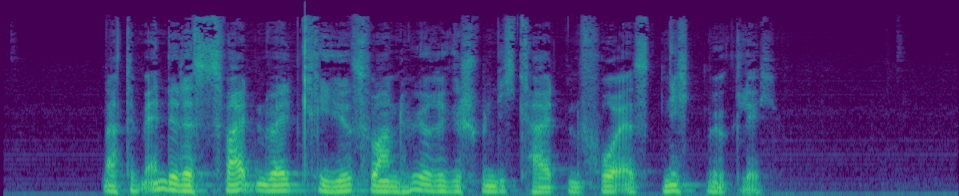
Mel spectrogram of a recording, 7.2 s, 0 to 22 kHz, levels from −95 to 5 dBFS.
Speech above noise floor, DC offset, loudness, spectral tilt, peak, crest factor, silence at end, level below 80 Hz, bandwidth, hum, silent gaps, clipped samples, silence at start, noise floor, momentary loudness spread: 40 dB; under 0.1%; -22 LUFS; -6.5 dB/octave; 0 dBFS; 22 dB; 1.45 s; -46 dBFS; 16 kHz; none; none; under 0.1%; 0.8 s; -61 dBFS; 10 LU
